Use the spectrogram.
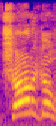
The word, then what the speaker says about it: Hanukkah: Hey, look, it looks like Hanukkah, pronounced like Chanukah, looks neat, sounds cool.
